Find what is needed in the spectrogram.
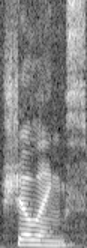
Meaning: plural of shilling
- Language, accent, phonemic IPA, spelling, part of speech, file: English, US, /ˈʃɪlɪŋz/, shillings, noun, En-us-shillings.ogg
